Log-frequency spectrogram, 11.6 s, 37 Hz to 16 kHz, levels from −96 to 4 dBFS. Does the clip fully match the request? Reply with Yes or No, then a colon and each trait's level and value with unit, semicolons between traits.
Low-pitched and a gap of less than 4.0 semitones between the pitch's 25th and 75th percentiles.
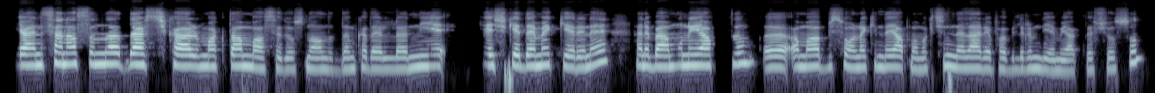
No: high, 215 Hz; average, 3.5 semitones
